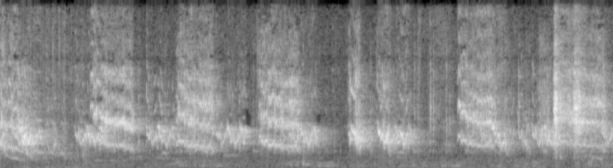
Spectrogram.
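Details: Budgerigars chirping together: bursts of dense, buzzy warbling chatter in quick succession, each lasting about half a second, with brief pauses between them.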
